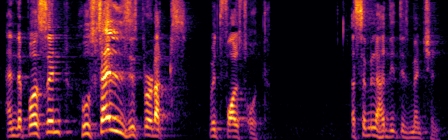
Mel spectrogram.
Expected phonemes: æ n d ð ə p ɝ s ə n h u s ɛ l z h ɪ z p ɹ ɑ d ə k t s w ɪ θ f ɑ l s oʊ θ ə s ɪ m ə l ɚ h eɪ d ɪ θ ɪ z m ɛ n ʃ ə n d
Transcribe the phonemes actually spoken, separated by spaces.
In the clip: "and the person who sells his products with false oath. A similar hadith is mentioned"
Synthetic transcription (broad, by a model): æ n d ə p ɝ s ə n h u s ɛ l z h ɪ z p ɹ ɑ d ə k t s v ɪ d f ɑ l s oʊ t ə s ɪ m ə l ɚ h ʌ d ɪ t ɪ z m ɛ n ʃ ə n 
